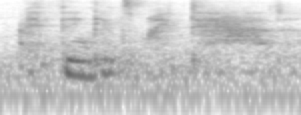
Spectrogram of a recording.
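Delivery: breathy unvoiced whisper. A narrator's reading. Tobin whispers to the narrator, awed whisper. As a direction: hush it to your friend.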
